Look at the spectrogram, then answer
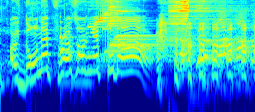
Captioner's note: jealous sound effect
